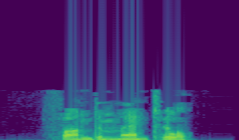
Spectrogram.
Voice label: "fundamental", English; adjectives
